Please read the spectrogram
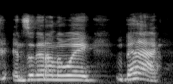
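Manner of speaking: ordinary talk, nothing marked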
